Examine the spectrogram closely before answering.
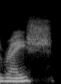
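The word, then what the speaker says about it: Risch: will ask Dr Libby to confirm did I pronounce that name correctly Reich I wish I were a doctor but I'm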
